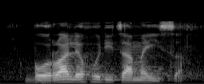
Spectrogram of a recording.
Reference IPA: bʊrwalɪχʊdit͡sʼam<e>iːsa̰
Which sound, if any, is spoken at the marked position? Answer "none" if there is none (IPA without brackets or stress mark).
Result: a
